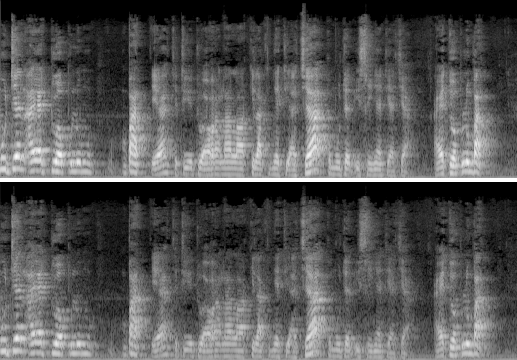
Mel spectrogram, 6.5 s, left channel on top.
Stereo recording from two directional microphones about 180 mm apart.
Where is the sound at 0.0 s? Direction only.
20° left (ahead or behind).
